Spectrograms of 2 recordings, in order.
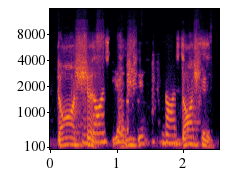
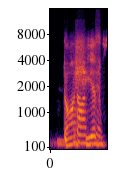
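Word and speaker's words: docious: डोशस डोशियस लोग जो प्रोनाउंस करते हैं गलत करते हैं।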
